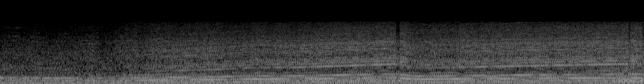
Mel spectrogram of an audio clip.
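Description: A V8 Supercar engine held on the throttle in a racing video game of the 2009 Bathurst 500k, a steady loud drone climbing slowly in pitch with a brief dip midway, continuous throughout.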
